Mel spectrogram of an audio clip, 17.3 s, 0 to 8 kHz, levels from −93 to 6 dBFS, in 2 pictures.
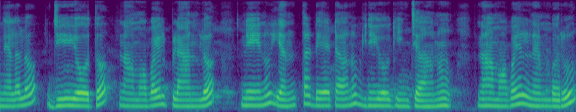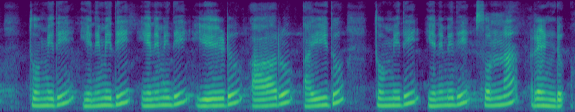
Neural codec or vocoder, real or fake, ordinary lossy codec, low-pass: codec, 16 kHz, 8 kbps, FreqCodec, smaller model; fake; none; none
